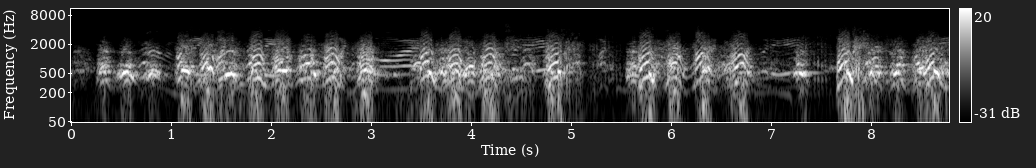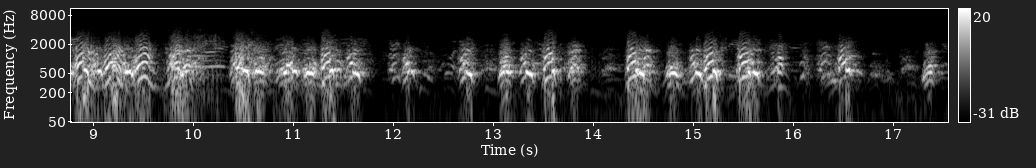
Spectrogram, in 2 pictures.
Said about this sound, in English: This is Pilo here, my dog again.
